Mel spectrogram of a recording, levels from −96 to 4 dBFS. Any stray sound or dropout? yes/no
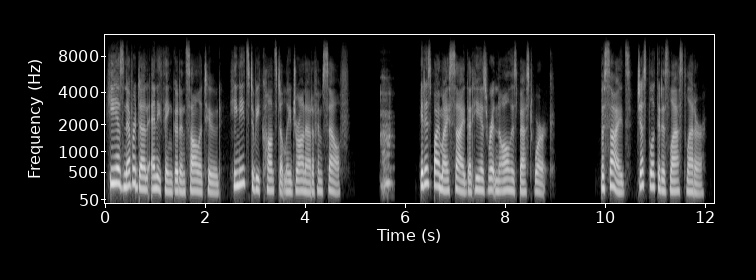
yes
